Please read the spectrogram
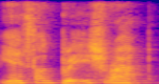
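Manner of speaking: imitating a street rapper. Rapper agreeing with his mate, high mimicked voice. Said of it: "they go".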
